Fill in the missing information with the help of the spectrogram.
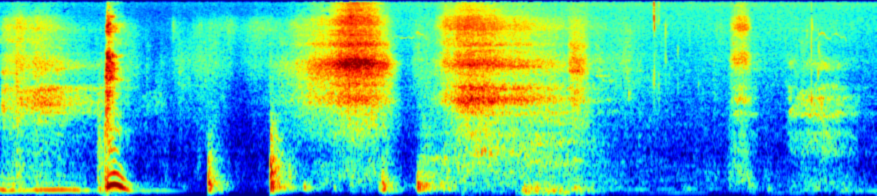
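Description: A live audience breathes in and out deeply together, told to breathe into their feet, a soft, airy rush of many breaths, dotted with a few sharp clicks and rustles.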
